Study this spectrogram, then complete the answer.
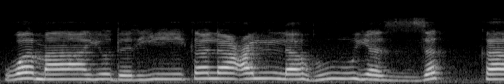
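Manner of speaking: slow measured Quranic chant; tajweed recitation. Shown as a demonstration. Teacher models the verse for students, slow recitation. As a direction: draw each vowel out like a reciter.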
